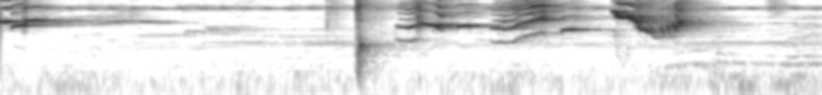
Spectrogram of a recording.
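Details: Oriental magpie-robin singing a 'tembakan' phrase meant to excite other magpie-robins: a high whistled note, a pause, then a fast burst of sweet whistles, trills and buzzy rising notes, over a faint low hum.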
